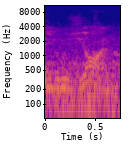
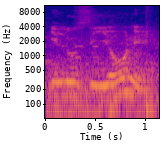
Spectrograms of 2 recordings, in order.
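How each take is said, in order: First: The name is said with French pronunciation. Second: The name is said without French pronunciation. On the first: The speaker calls it wrong. "I pronounced it with a French pronunciation a little earlier" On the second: The speaker calls it right. "it is actually pronounced Illusione"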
